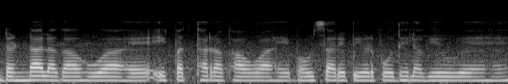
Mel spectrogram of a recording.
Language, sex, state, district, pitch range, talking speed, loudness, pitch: Hindi, female, Chhattisgarh, Sarguja, 180-185 Hz, 175 wpm, -16 LUFS, 185 Hz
